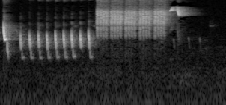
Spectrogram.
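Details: Nightingale singing in the evening: a rapid series of about ten clicking, repeated notes, then a harsh dense rattling burst and a brief high whistle.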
